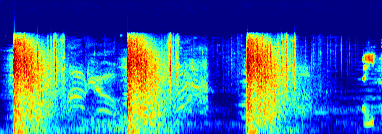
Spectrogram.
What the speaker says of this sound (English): That guy over there doesn't notice that I just shot three holes through his friend.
